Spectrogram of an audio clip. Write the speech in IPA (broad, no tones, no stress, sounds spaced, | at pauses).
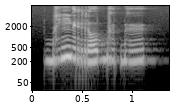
b i ŋ ɨ r o b ʉ ɓ ʉ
